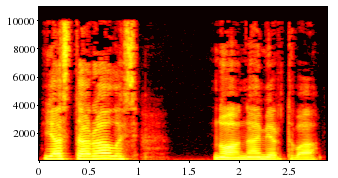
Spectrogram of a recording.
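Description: A man's voice: high voice, measured pace, creaky, dry recording, voice pushed up. Shaken female partner cop voiced by a man, trembling, pleading, dry close recording.

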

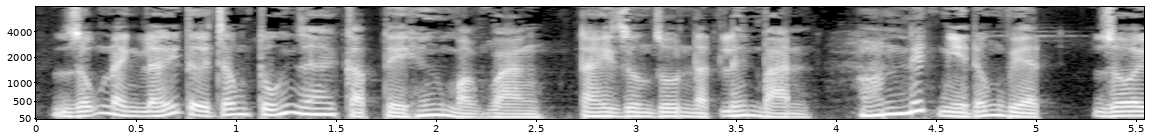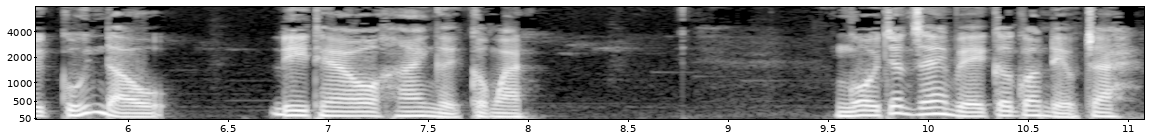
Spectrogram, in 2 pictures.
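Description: A man's voice: on the low side, mellow, no room sound, clean studio sound. A man narrating a family drama story, reading the narration and voicing every character himself.

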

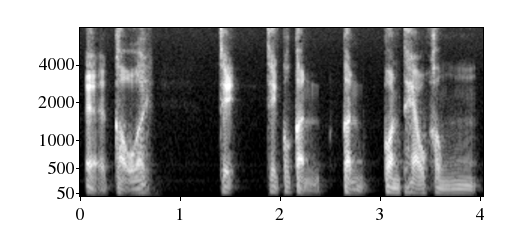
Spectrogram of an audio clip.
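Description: A man's voice: rumbling low, unhurried, voice pushed down. Man doing a stammering, trembling old clan elder. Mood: timid. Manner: stammering, hesitant.

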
